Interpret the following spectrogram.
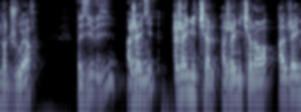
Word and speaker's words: Ajae: Comment tu dis, toi? AJ, non? Ah oui, AJ, ouais. Ah, bah après, il est belge, donc je sais Ah pas, oui, moi, les comment Belges, dire. ils prononcent Ajae, t'as raison. Pour le podcast, pour le podcast, on va prononcer Ajae.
